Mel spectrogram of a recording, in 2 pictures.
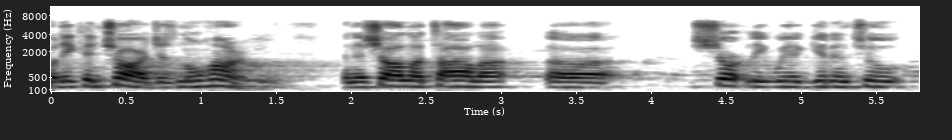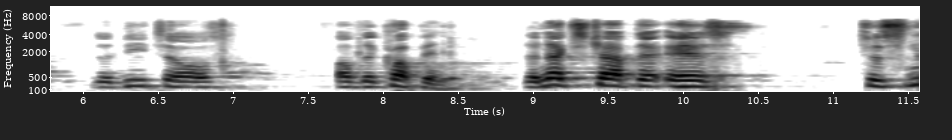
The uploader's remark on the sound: Lecture given at Masjid Nur Allah, Queens, NY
